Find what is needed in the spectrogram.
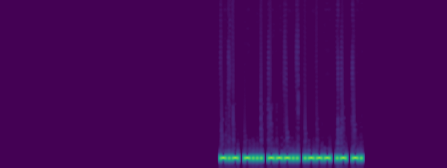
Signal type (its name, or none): Morse code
